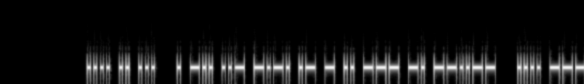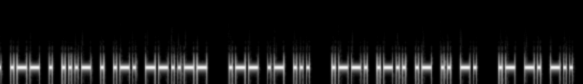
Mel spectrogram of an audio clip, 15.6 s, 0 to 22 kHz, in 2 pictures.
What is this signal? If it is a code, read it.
Morse code, heard as a keyed tone, about 28 wpm, 700 Hz. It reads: HIS EDUCATION, HOWEVER, WAS PLAIN AND
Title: Sentences from Top 1400 Words 28wpm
